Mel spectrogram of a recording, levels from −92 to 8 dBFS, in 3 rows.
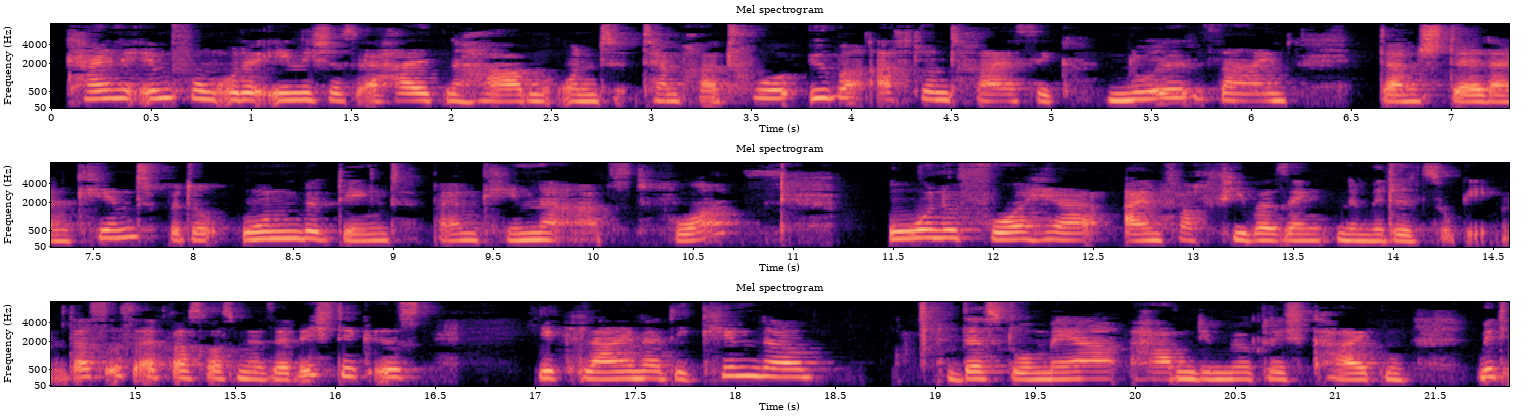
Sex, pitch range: female, 190-235 Hz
